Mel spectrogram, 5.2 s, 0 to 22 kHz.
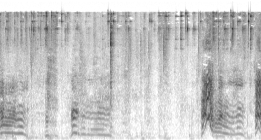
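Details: Play session between two dogs, one a 6-month-old Border Collie mix fostered by a Wisconsin rescue; short growly yowls at the start, a near-silent stretch, then a loud wavering yowl and another cut off at the end.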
